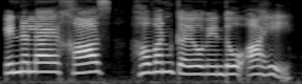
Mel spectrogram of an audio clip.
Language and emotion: Sindhi, neutral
